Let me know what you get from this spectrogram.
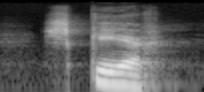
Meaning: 1. poor 2. cheap, low-quality
- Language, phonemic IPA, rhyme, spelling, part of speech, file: Dutch, /skeːr/, -eːr, skeer, adjective, Nl-skeer.ogg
